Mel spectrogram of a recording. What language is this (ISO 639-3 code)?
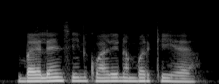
mai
